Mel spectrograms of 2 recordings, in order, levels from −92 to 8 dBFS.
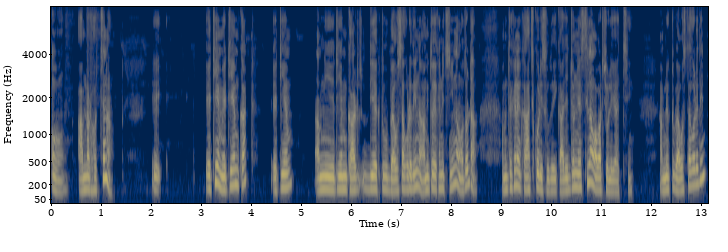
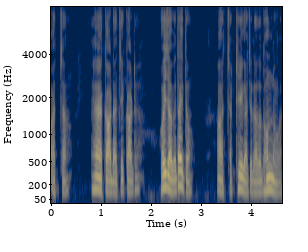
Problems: none marked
